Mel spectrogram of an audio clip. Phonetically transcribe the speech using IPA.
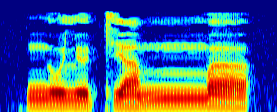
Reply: n u lʲ ʊ tʲ a mː ɐ

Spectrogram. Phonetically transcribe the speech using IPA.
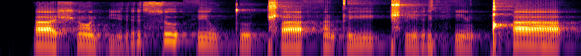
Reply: a˧˩ ʃ ɔ̃˧˩ pʲ e˩ r s u˥˧ h i˧˩ w t̪ u˨˦ ǁ a˨˦ h ã˧˩˧ ʈ iː˥˧ ǁ i˧˩˧ r fʲ ɔ̃˧˩˧ ǃʰ a˥˧

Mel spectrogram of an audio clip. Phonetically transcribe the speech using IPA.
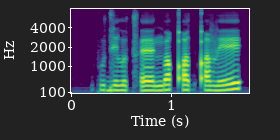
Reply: kʷ e d i l u t͡sʼ ɛː ŋ u qʼ ɵ d qʼ i v e

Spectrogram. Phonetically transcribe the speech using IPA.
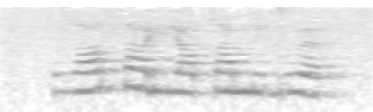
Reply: zˤ e sˤ ɨ vʲ e ɐ̯ tˤ i m i d u ɐ̯

